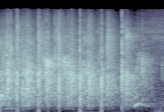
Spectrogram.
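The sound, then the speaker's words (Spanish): An audience applauding with a clear, steady beat of sharp claps about four times a second, over a dense background of noise. “Es la primera vez que el foro nos aplaude, creo.”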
